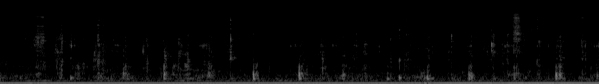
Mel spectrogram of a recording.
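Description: Close-miked chewing of a mouthful of rice stir-fry: faint, irregular wet mouth clicks and smacks over a low steady hum.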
